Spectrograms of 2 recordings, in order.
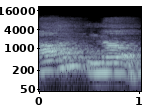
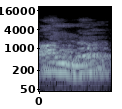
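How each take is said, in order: First: The r is kept and the words stay apart. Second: The r merges into a long n sound. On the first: "শব্দটি আর না" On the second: "কিন্তু বলছে আন্না"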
